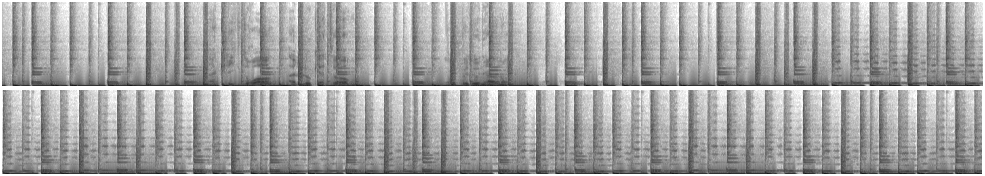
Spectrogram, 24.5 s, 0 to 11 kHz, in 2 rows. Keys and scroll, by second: 7.1 Return.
